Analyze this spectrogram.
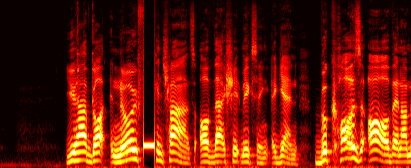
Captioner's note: beep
